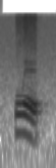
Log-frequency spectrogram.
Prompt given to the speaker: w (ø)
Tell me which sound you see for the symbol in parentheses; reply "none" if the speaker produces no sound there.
ø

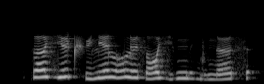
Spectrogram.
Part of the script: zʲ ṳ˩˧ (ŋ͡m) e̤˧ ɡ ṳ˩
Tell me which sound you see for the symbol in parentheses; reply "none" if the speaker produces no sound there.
ŋ͡m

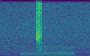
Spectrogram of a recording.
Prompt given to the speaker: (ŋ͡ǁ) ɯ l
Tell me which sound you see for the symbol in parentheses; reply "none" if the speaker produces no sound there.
ŋ͡ǁ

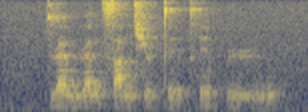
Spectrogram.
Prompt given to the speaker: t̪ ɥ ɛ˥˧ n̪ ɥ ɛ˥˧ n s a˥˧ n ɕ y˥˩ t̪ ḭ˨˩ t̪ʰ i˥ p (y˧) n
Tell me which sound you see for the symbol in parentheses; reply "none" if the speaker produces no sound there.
y̰˨˩˦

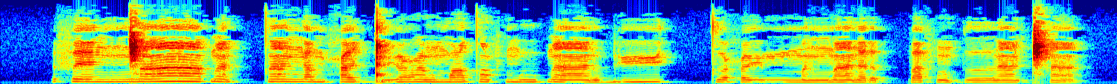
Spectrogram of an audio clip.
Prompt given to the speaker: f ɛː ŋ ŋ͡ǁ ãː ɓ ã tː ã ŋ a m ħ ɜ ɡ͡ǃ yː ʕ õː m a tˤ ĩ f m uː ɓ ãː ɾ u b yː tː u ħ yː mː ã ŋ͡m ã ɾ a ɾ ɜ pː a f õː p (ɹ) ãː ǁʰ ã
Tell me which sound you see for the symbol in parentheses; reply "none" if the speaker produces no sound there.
lː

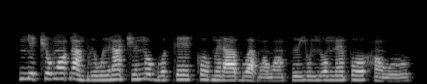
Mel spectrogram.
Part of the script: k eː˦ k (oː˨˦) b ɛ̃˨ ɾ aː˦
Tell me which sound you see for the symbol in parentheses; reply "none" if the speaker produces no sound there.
oː˧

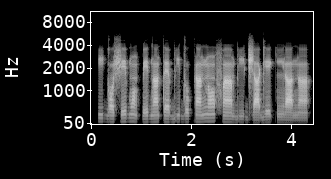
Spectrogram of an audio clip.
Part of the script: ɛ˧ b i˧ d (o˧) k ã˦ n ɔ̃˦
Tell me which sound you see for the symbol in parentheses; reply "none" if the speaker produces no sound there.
o˧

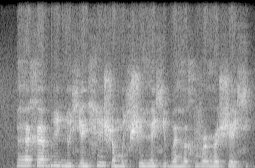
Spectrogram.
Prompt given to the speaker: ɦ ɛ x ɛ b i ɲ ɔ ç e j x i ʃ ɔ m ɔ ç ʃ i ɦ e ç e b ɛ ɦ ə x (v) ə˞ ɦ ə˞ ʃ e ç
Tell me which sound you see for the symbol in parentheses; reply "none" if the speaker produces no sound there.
v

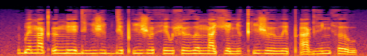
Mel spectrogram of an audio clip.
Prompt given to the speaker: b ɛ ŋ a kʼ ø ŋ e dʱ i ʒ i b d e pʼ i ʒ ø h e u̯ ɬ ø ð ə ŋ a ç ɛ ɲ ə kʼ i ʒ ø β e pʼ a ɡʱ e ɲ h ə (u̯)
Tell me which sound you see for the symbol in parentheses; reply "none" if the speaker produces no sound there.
u̯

